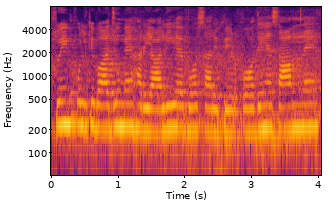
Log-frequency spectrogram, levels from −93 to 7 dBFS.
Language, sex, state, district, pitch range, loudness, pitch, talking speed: Hindi, female, Madhya Pradesh, Katni, 190-215 Hz, -14 LUFS, 205 Hz, 190 wpm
